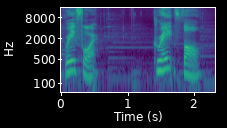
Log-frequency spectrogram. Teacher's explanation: Full 不能加儿化音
